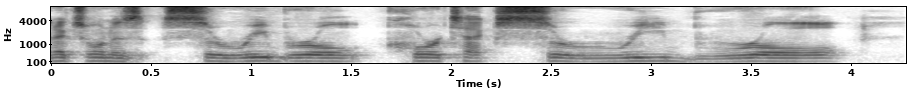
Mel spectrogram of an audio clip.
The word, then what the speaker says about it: cerebral: one is cerebral cortex cerebral not brow but cerebral cortex largest region of the mammalian brain and plays a key role in memory attention perception cognition awareness thought language and consciousness the cerebral cortex is the part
